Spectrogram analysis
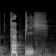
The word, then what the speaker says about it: tapis: Remember final S not pronounced. Le tapis, le canapé, la bibliothèque, la cuisine.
